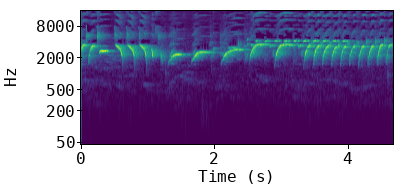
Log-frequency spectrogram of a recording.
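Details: Spanish timbrado canary song: rapid trilled notes, then slower, separate rising whistles, building into a quick rolling run of repeated upward-slurred syllables.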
